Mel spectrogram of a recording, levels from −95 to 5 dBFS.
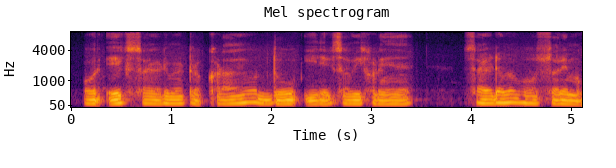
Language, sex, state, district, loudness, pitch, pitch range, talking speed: Hindi, male, Uttar Pradesh, Jyotiba Phule Nagar, -18 LUFS, 100 Hz, 95-110 Hz, 225 wpm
